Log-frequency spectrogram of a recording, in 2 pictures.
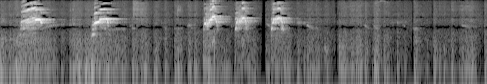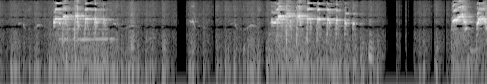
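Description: A bald eagle gives bursts of high, thin, chittering whistles, short stuttering runs of squeaky notes every second or two, with quiet pauses between.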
